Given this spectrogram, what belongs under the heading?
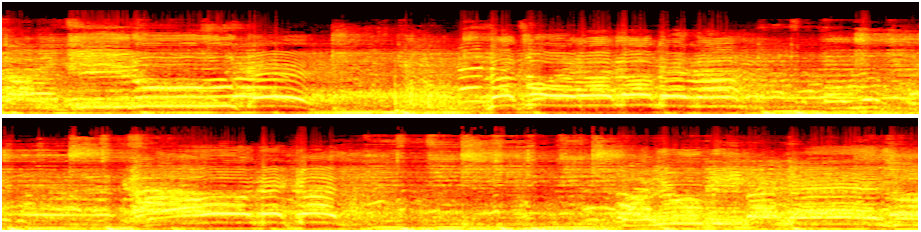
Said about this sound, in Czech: Slavilo se nakon utakmice i diljem Lijepe naše. Navijači su do ranih jutarnjih sati slavili i pjevali.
